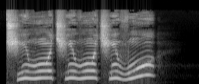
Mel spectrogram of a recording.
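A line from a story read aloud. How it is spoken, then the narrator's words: Hoarse astonished voice, from cage. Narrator (Russian): донесся из клетки хриплый от удивления голос профессора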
